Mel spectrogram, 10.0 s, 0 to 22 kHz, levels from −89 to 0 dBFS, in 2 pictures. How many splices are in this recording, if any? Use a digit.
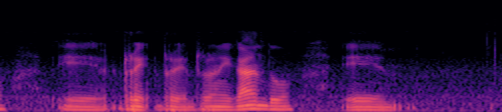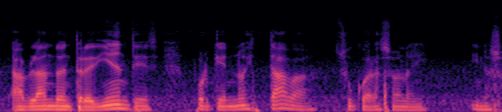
1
